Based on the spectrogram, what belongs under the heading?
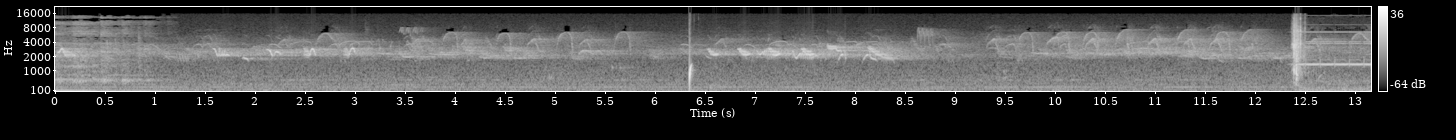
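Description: Small birds chirping in short phrases of quick repeated high notes, with a single sharp click about six seconds in and a sudden louder sound near the end.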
